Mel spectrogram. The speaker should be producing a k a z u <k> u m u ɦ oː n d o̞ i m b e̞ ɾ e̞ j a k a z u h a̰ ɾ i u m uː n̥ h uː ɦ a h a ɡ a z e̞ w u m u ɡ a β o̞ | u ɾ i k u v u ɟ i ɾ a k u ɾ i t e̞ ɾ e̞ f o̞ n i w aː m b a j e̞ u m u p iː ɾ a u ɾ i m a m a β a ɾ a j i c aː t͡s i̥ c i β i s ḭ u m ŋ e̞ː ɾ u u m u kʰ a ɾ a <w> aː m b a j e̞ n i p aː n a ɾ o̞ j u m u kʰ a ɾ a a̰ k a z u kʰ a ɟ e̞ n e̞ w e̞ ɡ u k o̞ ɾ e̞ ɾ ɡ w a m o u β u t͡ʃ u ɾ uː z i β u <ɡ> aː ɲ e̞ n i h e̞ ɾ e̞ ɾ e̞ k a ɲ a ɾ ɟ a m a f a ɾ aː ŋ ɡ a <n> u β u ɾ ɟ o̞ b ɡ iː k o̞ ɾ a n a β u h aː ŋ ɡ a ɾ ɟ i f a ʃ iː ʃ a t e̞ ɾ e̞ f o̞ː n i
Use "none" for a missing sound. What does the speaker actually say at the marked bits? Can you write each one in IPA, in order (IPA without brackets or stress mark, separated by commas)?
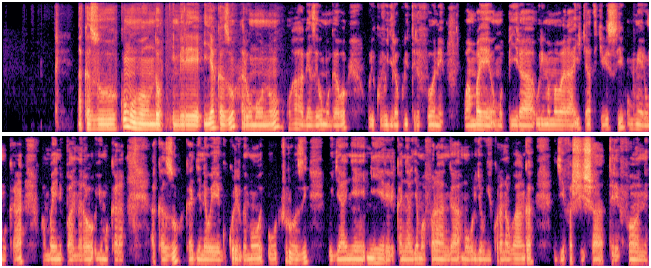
k, w, ɟ, m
